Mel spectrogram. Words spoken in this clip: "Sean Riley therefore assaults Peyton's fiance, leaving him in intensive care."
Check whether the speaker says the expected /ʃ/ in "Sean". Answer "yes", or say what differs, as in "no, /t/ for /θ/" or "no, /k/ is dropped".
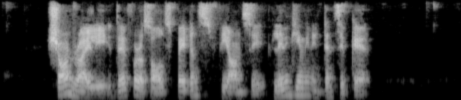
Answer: yes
